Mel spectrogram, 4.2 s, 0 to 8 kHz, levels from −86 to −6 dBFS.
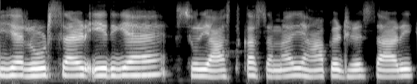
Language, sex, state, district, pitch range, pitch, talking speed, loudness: Hindi, female, Uttar Pradesh, Gorakhpur, 195-220 Hz, 210 Hz, 185 wpm, -14 LUFS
